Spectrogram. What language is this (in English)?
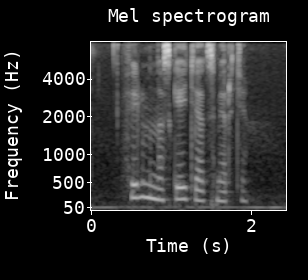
Russian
